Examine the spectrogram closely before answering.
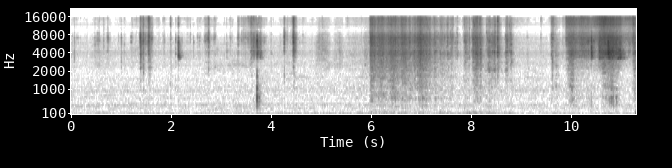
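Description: Dry feed being worked by hand in a steel bowl: small crumbs of cottonseed cake being broken off and dropping in as faint scattered clicks, then a rustling from about halfway that grows louder near the end as the dry mix is stirred by hand.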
